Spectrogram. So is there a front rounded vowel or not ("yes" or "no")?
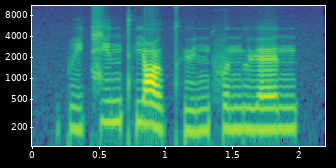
yes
